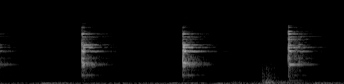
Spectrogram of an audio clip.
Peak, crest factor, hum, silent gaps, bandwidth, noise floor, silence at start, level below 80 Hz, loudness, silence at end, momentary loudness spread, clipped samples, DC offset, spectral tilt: -10 dBFS; 28 dB; none; none; 9.4 kHz; -63 dBFS; 0 s; -60 dBFS; -31 LUFS; 0.35 s; 15 LU; under 0.1%; under 0.1%; 0 dB/octave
